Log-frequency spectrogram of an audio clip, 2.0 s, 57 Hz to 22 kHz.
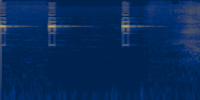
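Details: Three short, high, regular electronic beeps, a pulse oximeter with its sensor on a finger sounding each detected pulse at about 80 a minute, during a preventive maintenance check.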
